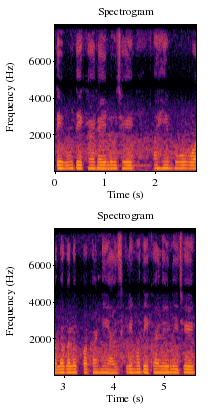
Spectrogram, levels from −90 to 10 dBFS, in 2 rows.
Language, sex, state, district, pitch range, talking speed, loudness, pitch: Gujarati, female, Gujarat, Gandhinagar, 170-175 Hz, 140 wpm, -17 LUFS, 170 Hz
